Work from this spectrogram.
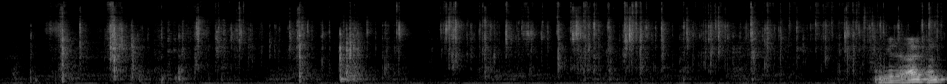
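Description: Pokemon trading card pack wrapper crinkling and tearing in hand at close range, busy rustling throughout with a louder burst near the end, while people talk over it.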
